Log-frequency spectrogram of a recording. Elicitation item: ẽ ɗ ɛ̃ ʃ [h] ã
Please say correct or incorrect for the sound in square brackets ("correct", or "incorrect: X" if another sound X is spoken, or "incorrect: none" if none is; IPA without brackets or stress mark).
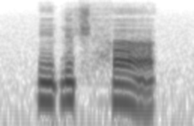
correct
